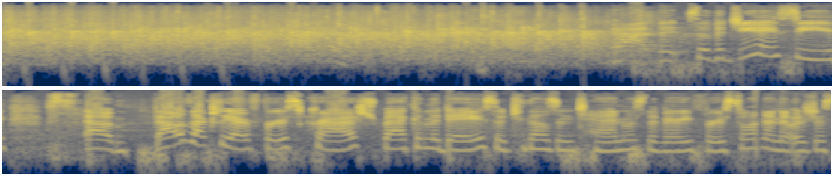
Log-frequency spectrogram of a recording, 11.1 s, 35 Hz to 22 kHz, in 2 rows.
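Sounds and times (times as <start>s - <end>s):
group applauding: 0.0s - 4.3s
speech: 4.4s - 11.0s.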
